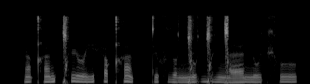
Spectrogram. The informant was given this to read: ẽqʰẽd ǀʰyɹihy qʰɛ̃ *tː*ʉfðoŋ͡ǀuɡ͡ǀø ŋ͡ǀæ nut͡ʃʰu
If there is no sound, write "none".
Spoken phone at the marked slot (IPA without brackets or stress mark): tː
